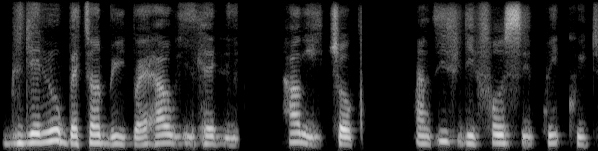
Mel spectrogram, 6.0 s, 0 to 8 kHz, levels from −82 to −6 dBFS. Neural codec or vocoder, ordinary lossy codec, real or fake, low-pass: codec, 16 kHz, 0.5 kbps, FunCodec, trained on Chinese and English, 25 frames a second; none; fake; none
